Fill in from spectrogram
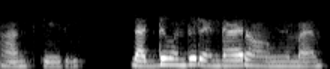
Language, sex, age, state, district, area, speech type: Tamil, female, 18-30, Tamil Nadu, Madurai, urban, conversation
